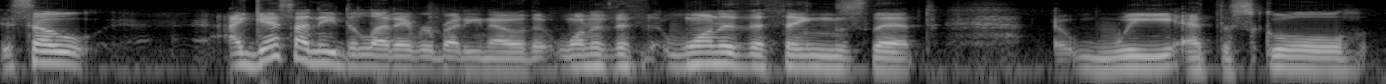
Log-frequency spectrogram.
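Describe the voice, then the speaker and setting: A man hosting a casual podcast, friendly and joking, his voice a bit hoarse from being under the weather. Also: mid-range voice, normal speed, a bit bright, no room sound. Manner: friendly, joking, rambling with fillers. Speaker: podcast host.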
